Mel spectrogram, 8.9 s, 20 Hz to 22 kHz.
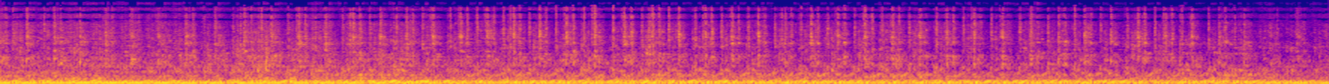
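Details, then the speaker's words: Old V8 at idle: deep rough rumble with a steady knocking pulse heard in the passenger-side exhaust, engine not looking good and being swapped out. "definitely passenger side you could hear it in the exhaust knocking with not looking good"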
